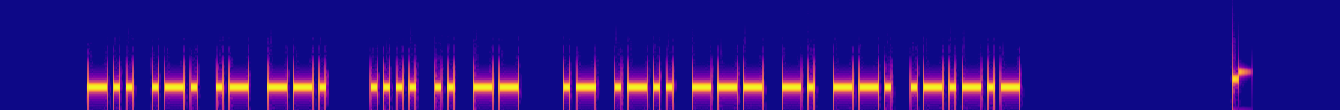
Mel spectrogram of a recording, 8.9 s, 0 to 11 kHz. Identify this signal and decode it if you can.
Morse code, heard as a keyed tone, about 28 wpm, 700 Hz. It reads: DRAG HIM ALONG.
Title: Sentences from Top 1500 Words 28wpm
